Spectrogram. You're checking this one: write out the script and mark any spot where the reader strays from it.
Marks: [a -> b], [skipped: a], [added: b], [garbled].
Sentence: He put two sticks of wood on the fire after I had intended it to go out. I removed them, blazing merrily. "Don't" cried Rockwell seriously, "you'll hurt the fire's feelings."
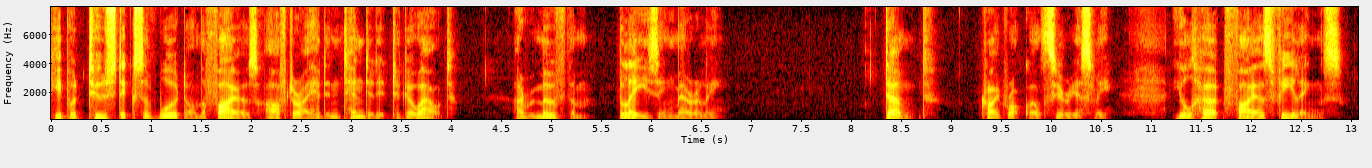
He put two sticks of wood on the [fire -> fires] after I had intended it to go out. I removed them, blazing merrily. "Don't" cried Rockwell seriously, "you'll hurt [skipped: the] fire's feelings."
